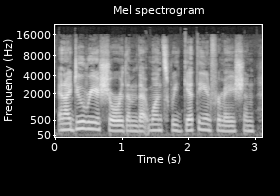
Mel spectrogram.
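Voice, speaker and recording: A clinician from the emergency department gives a steady, unhurried lesson. Phrases often restart and words repeat. The voice sits at a middling pitch and sounds close and dry, with no room echo. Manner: calm, measured, with frequent restarts and repeated words. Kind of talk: instructional talk on calming angry patients.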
